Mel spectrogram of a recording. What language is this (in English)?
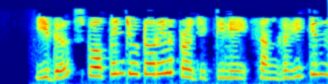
Malayalam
